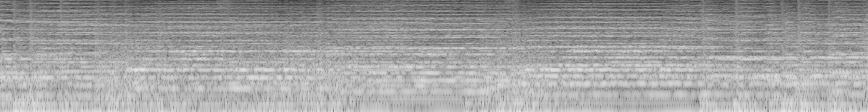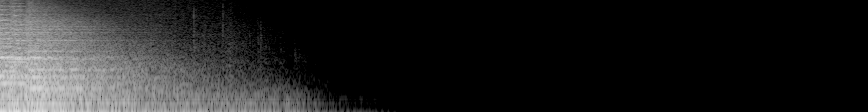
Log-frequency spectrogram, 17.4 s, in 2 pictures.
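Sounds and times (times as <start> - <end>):
short orchestral mix: 0.0 - 10.6.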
